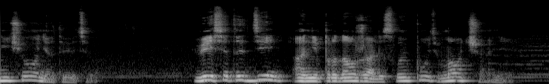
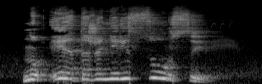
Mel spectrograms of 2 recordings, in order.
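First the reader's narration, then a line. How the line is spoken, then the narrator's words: Heated exclamation. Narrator (Russian): горячо воскликнул он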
